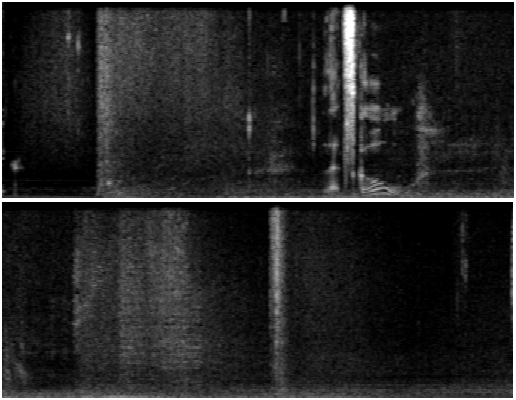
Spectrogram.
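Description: A spaceship's engine roars and rushes through a warp jump.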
